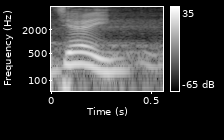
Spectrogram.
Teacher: Maka cara membunyikan tanwinnya ini enggak lagi bunyi an, melainkan langsung lebur saja ke ya, masuk dan berdengung. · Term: idgham bi gunnah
